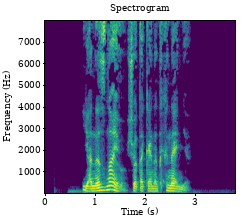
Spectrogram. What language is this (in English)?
Ukrainian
